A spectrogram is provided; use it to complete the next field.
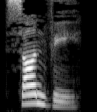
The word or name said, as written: saanvi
